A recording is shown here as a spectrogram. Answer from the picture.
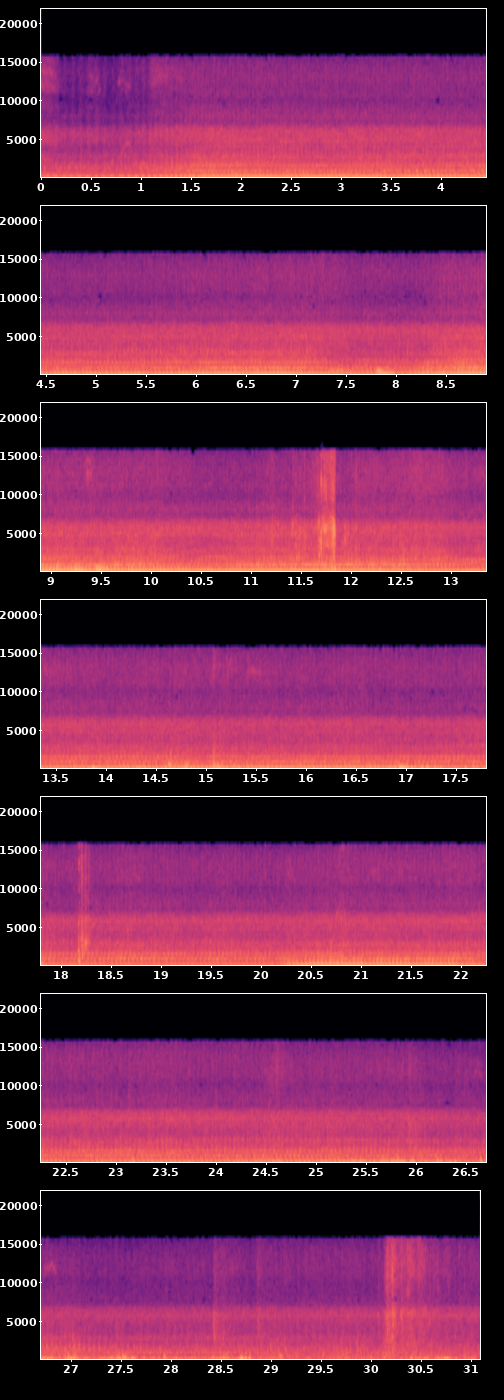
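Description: Small motorcycle engine running steadily as the bike is ridden along a dirt trail, the engine speed rising about a quarter of the way in, easing off a little past halfway and picking up again soon after. Near the end the bike rattles and knocks over the rough ground.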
